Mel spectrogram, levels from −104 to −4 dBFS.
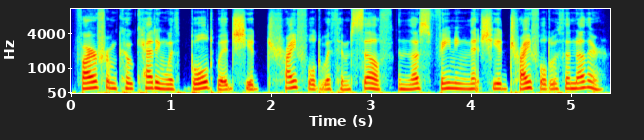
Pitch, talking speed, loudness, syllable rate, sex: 200 Hz, 210 wpm, -19 LUFS, 5.4 syllables/s, female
